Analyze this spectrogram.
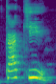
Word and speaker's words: caqui: Caqui termina em I, também não acentuo, porque são oxítonas terminadas em A, E, O, EN.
